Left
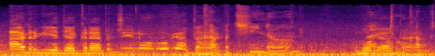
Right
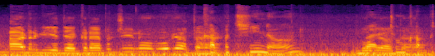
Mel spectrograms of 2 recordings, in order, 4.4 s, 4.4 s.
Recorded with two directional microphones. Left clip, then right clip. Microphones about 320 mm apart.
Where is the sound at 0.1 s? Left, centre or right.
Centre.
